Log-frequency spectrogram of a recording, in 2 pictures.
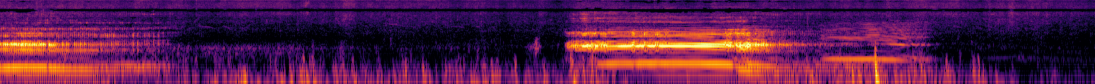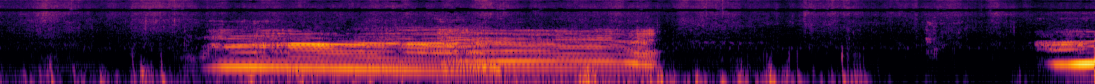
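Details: Cattle mooing very loudly: several long, harmonic-rich moos lasting one to three seconds, some bending downward at the end, separated by quieter gaps with low rumbling background noise.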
